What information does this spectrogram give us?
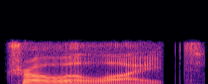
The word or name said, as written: troilite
